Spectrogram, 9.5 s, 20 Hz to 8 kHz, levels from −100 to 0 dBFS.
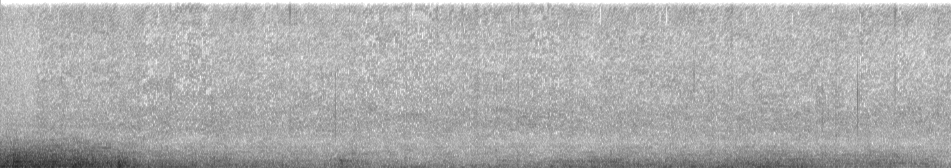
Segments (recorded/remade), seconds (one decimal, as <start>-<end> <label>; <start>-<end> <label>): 0.0-9.5 remade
